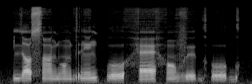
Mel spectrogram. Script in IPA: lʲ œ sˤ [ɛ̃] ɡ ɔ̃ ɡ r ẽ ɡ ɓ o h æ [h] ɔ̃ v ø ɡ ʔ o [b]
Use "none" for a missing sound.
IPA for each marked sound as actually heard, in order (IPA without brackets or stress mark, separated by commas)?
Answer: ɛ̃, h, ɡ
